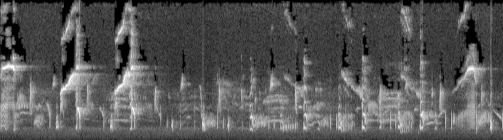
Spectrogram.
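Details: Close natural recording of a starling singing: busy, continuous chatter of sharp high chirps, squeaks and clicks, with repeated whistled notes dropping in pitch throughout.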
